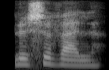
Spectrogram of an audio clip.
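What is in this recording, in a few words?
"le cheval", French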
